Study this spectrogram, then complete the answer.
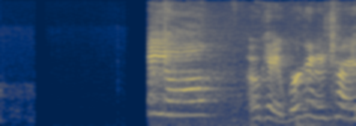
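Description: Two young women shout a cheerful greeting close to the microphone.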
